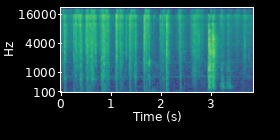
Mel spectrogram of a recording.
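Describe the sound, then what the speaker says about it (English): Tarot cards shuffled by hand at close range, a run of quick, crisp riffles and soft slaps in an irregular rhythm, with one sharper, louder burst near the end. "More shuffle."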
